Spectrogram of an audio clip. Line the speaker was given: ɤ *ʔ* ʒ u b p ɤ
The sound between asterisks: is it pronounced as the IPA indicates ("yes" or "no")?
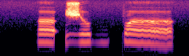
yes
